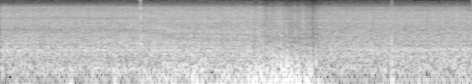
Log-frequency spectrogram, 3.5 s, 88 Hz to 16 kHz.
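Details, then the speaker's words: Window AC unit after cleaning and bleaching, reinstalled in the window, reading 72 degrees: even, steady rushing airflow with a low rumble and no rattles or squeals; blowing cool normally. "It's working, 72, nice and cool. Probably gonna take me a while to cool down my living room because that's the only AC I have in here."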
